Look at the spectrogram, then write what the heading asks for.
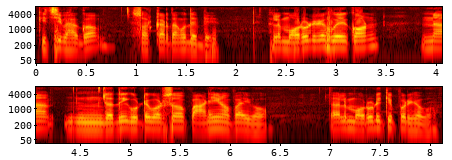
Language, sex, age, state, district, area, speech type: Odia, male, 18-30, Odisha, Kendrapara, urban, spontaneous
